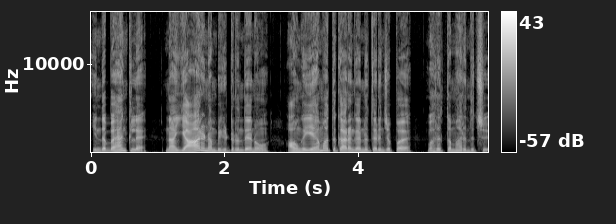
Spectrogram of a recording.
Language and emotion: Tamil, sad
